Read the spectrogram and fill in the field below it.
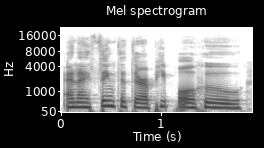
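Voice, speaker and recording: A woman in her forties talks through her career as a podcast and media coach. She chats freely, restarting sentences and dropping in "you know" and "like". Her voice sits a bit low with a gravelly fry, recorded dry and close. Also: moderate pace, a little mellow, no room sound. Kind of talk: casual interview storytelling.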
